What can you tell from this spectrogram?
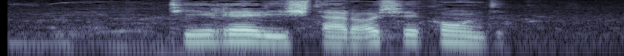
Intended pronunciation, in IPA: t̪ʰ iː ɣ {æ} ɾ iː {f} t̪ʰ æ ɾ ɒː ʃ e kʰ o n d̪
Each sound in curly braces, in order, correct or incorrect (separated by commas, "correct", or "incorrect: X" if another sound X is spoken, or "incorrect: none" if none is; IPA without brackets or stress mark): incorrect: e, incorrect: ʃ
